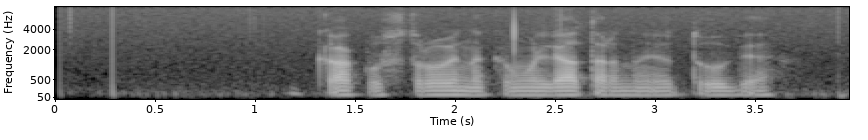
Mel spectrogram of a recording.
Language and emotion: Russian, neutral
